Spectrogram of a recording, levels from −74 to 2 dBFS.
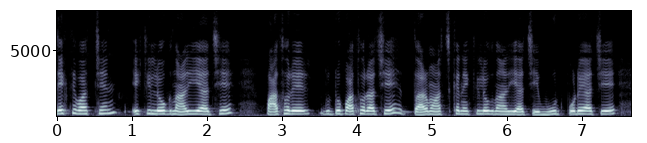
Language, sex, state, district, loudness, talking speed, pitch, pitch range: Bengali, female, West Bengal, Jhargram, -13 LUFS, 150 wpm, 235 Hz, 220-250 Hz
